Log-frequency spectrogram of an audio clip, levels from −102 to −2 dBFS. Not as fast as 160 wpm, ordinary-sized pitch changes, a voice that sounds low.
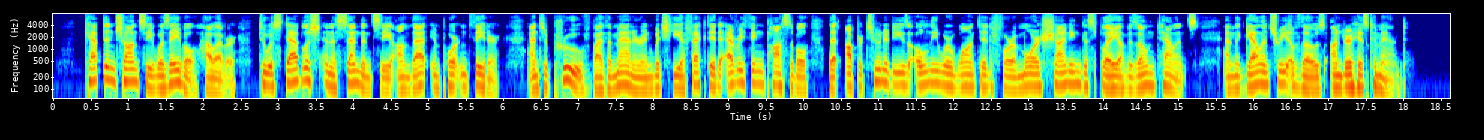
Yes: average, 150 wpm; average, 3.9 semitones; low, 120 Hz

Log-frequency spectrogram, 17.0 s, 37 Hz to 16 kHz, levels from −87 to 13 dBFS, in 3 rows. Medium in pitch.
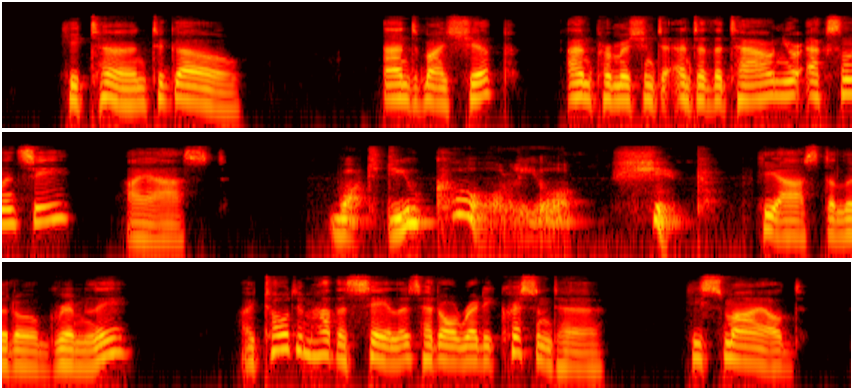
Yes: medium, 145 Hz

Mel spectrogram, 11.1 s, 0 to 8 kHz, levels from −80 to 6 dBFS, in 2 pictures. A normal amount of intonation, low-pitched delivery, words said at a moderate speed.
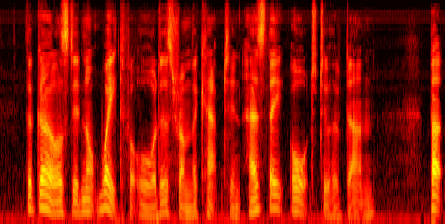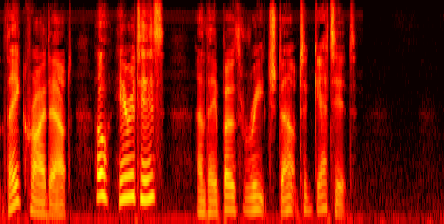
Yes: average, 5.0 semitones; low, 125 Hz; average, 175 wpm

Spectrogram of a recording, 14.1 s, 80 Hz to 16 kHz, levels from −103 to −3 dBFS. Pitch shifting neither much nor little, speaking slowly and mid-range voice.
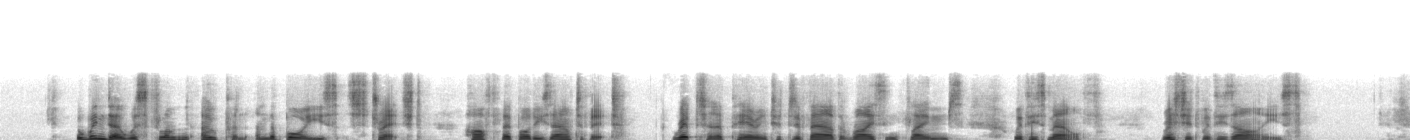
Yes: average, 3.1 semitones; slow, 125 wpm; medium, 170 Hz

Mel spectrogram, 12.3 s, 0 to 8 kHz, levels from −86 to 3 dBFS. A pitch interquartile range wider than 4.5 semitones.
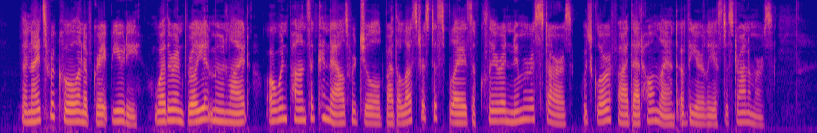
No: average, 3.7 semitones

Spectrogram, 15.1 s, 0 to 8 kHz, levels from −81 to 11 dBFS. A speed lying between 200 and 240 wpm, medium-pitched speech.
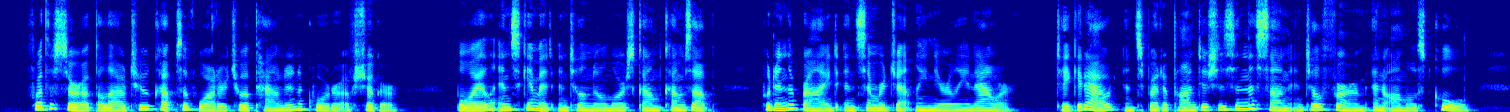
Yes: fast, 205 wpm; medium, 165 Hz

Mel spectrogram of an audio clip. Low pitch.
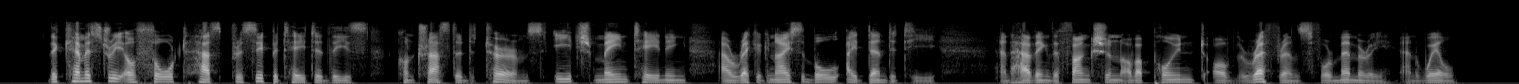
Yes: low, 100 Hz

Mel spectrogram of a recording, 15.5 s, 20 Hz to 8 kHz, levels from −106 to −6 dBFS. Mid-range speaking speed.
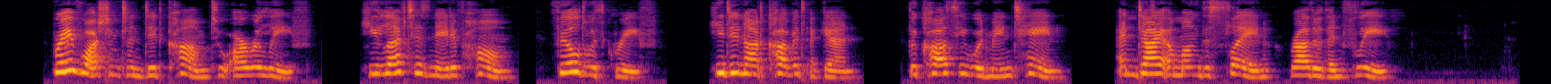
No: slow, 130 wpm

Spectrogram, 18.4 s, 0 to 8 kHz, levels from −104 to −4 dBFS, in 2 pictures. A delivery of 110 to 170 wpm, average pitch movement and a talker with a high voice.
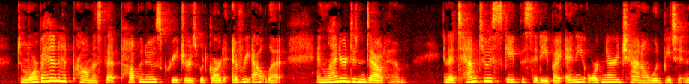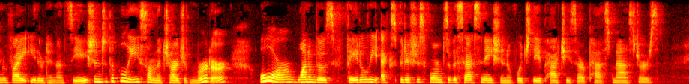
No: average, 185 wpm; average, 4.7 semitones; high, 195 Hz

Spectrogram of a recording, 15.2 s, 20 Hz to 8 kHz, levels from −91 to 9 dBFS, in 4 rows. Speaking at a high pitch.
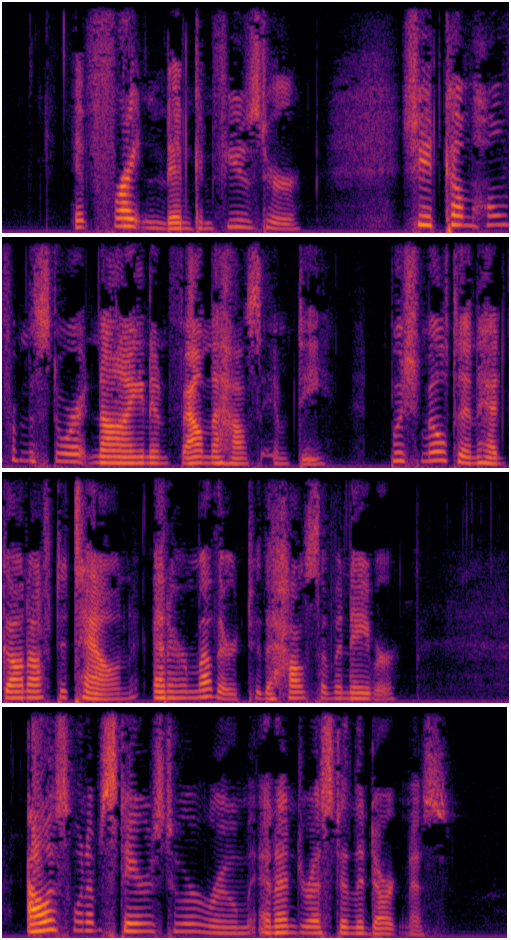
Yes: high, 210 Hz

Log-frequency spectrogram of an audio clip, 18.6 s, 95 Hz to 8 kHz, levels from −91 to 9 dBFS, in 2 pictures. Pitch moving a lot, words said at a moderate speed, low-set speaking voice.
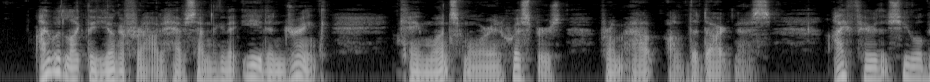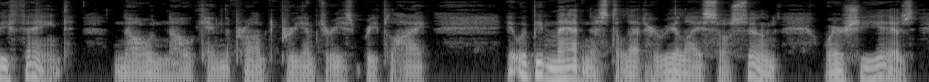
Yes: wide, 6.0 semitones; average, 155 wpm; very low, 85 Hz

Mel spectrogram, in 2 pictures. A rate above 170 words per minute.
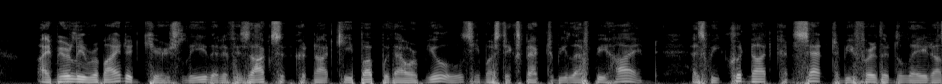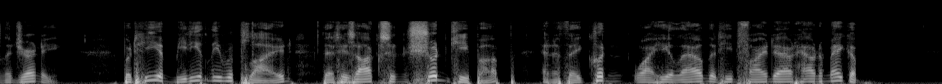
Yes: average, 190 wpm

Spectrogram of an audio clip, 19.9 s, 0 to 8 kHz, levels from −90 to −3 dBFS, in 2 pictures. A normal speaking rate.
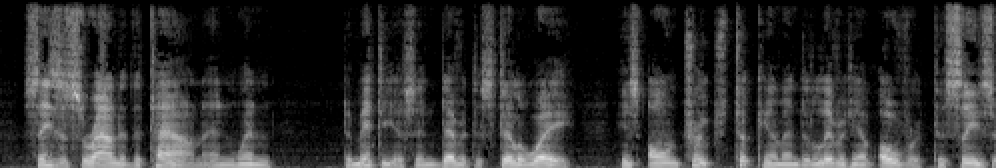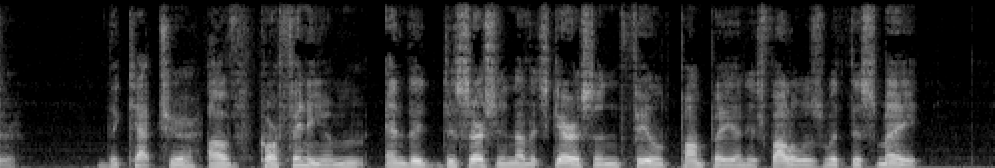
No: slow, 115 wpm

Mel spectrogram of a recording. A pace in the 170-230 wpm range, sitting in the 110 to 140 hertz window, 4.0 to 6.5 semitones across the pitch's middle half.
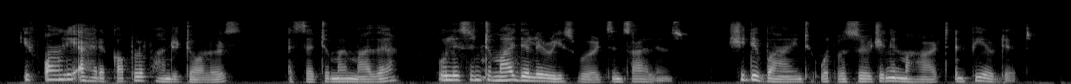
Yes: average, 185 wpm; low, 135 Hz; wide, 5.5 semitones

